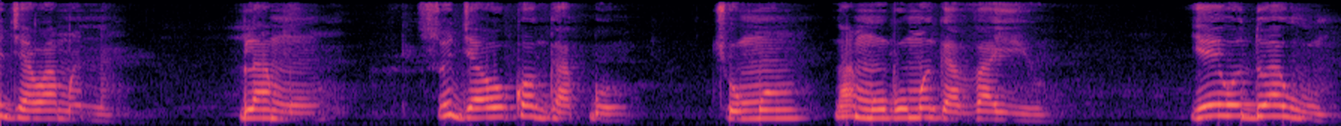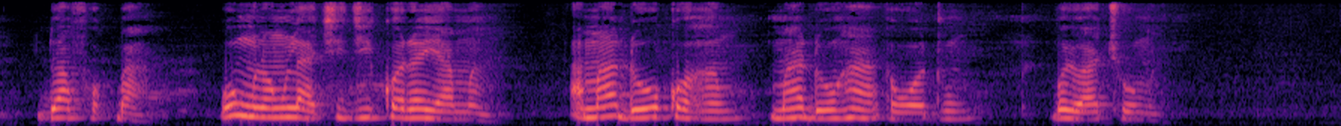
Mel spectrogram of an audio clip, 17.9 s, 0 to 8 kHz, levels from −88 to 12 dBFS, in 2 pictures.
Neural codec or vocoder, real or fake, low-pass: none; real; 7.2 kHz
